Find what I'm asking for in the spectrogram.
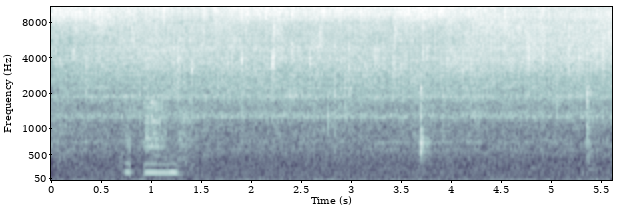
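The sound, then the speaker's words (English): Faint, steady sizzle of chopped onion frying in a pan, a soft continuous crackle with a few small pops scattered through. “Missed a bit of onion there, just get that in. And it says to cook it for sort of 5 minutes-ish.”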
